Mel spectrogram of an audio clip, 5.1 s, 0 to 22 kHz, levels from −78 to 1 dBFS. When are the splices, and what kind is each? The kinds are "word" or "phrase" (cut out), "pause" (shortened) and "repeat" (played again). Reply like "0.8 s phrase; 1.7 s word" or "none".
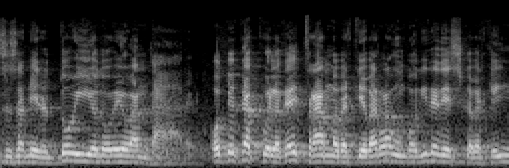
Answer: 2.0 s pause; 2.4 s word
